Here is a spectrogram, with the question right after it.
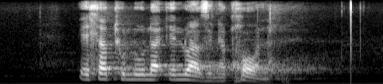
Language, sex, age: South Ndebele, male, 20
